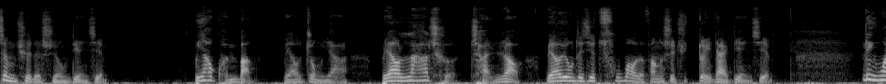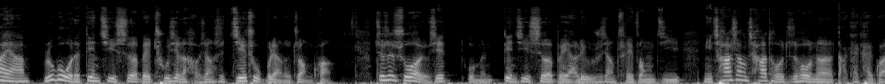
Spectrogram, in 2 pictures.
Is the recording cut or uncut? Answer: uncut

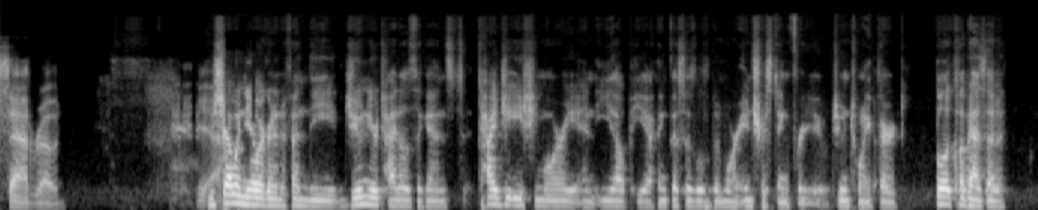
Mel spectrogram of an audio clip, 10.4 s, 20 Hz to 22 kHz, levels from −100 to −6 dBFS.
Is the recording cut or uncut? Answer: uncut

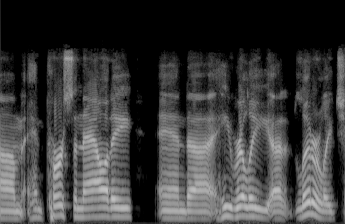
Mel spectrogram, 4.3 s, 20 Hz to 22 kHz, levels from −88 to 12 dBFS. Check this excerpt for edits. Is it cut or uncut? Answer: uncut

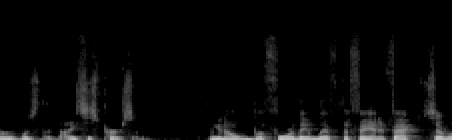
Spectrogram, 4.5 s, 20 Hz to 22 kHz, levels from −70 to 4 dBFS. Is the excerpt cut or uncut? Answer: cut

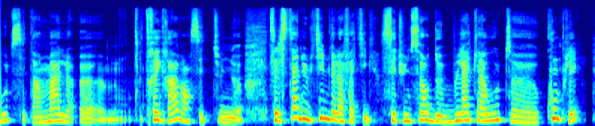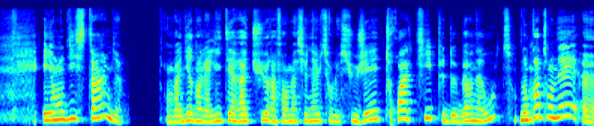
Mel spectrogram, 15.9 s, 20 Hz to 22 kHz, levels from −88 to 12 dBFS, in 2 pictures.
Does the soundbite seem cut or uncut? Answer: cut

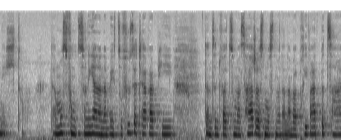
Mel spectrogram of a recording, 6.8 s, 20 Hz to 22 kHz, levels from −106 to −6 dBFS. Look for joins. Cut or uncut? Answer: uncut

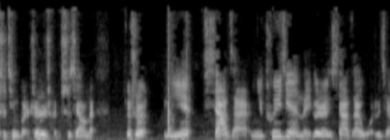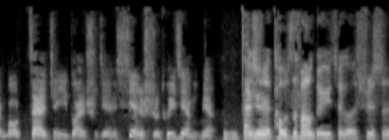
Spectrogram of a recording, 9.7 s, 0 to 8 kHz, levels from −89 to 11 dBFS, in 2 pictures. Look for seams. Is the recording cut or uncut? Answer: cut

